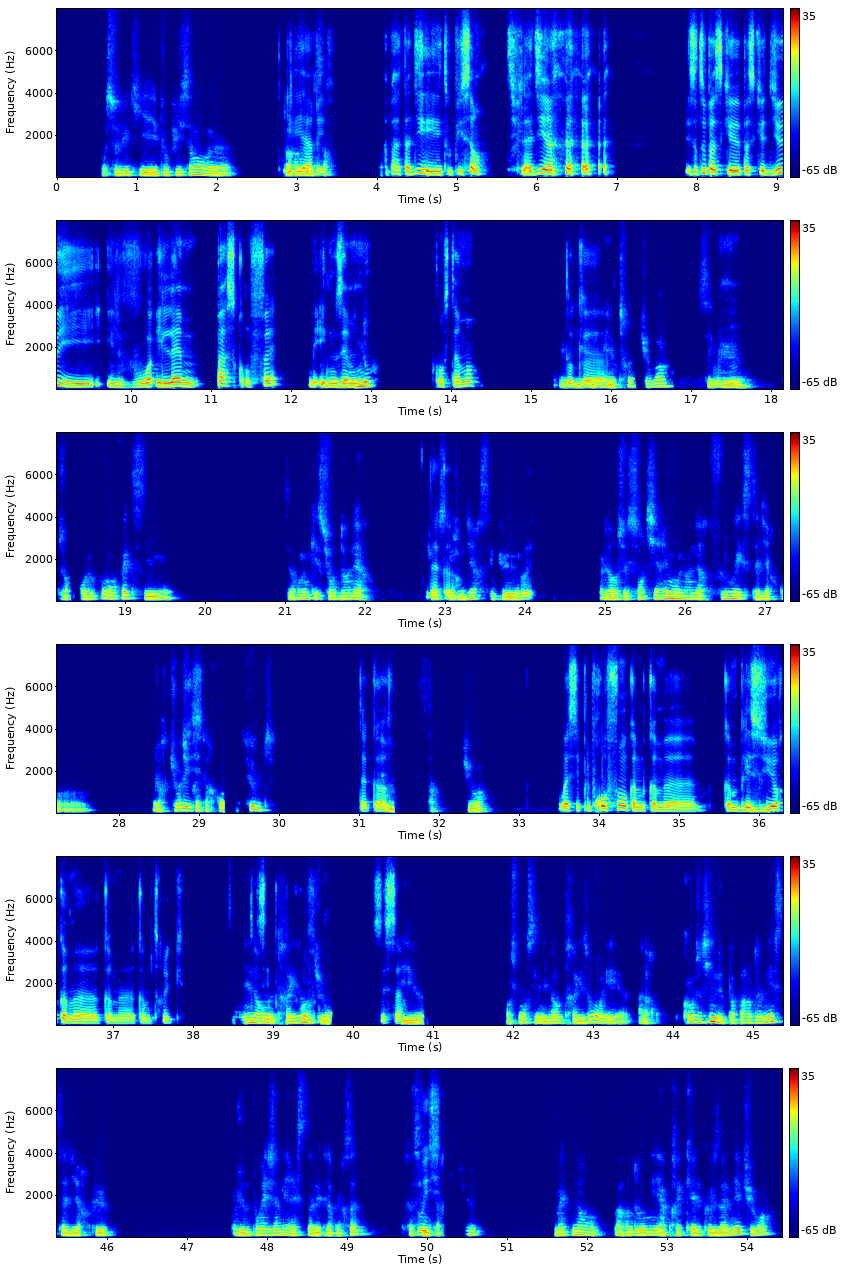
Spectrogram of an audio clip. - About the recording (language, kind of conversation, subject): French, unstructured, Crois-tu que tout le monde mérite une seconde chance ?
- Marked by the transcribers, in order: static; other background noise; laugh; distorted speech; tapping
